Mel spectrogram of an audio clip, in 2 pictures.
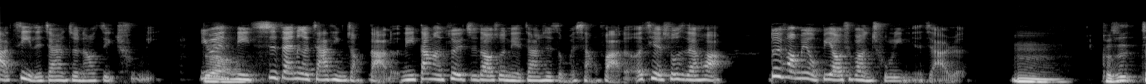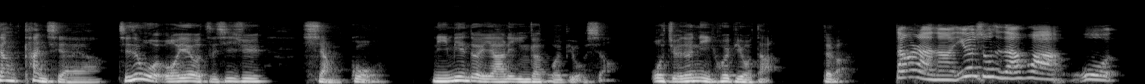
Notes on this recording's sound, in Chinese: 本集錄音當下有點小問題，聲音品質受到影響，請見諒囉！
